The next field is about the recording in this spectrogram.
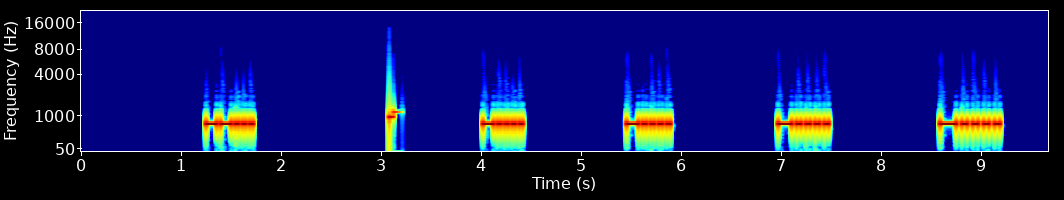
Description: Morse code, heard as a keyed tone, about 30 wpm, spaced as for 7 wpm, 700 Hz. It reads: 7 6666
